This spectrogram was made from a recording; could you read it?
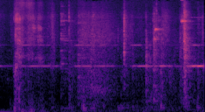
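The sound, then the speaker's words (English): A thin, high electronic front door buzzer drones steadily through the whole clip, fairly quiet, with a few soft knocks and rustling bursts over it. “oh my god, this door won't stop going off.”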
